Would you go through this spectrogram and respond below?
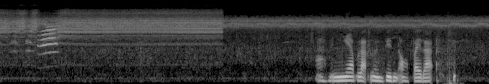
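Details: A single tiny cicada overhead in forest beside a stream in Thailand, at dusk in cool weather, gives a loud, steady, high-pitched buzz that sounds like many and cuts off abruptly, followed by a woman speaking.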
